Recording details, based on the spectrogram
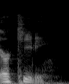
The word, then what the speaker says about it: Urquidy: I think my fave is probably Urquidy.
